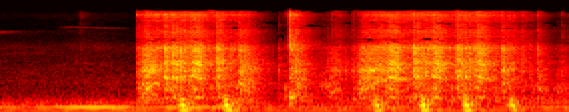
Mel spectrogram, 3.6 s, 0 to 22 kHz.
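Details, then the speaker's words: ATV with crank but no start despite spark and fuel, during compression test with throttle held open, expecting 120–160 psi: slow, uneven whooshing cranking strokes with no catch; low compression is why it won't start. "uhoh all right so it's uh you always get higher compression when you hold the throttle open allow more air flow I Believe I have our answer on why this particular machine with spark and fuel will not start"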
